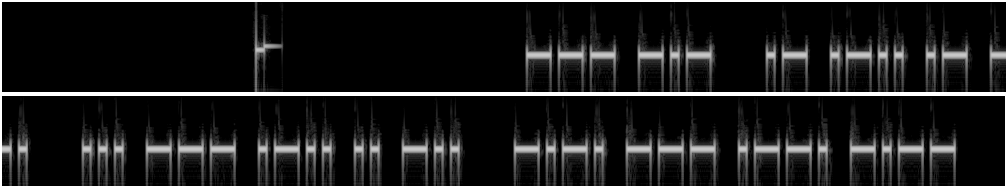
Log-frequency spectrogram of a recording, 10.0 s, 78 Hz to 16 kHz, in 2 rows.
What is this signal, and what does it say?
Morse code, heard as a keyed tone, about 30 wpm, 700 Hz. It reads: OK ALAN SOLID COPY
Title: Practice QSO - Exchange 3 - More Info - 30wpm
